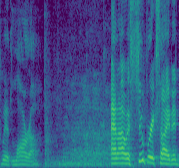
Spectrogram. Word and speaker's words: Lara: meet your minister, Reverend Tara, is because it rhymes with Laura.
